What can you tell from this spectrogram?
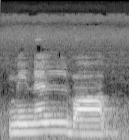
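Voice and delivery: "मिनल बाब" slowly, run together with an "a" after the n; joined Arabic reading. Shown as a demonstration. Teacher demonstrating the join to students, slow joined "मिनल बाब". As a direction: draw out "मिनल", n carrying a short "a". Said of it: "इसको हम ज़बर देंगे".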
